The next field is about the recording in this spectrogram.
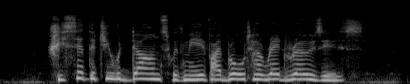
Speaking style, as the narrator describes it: cried the young student

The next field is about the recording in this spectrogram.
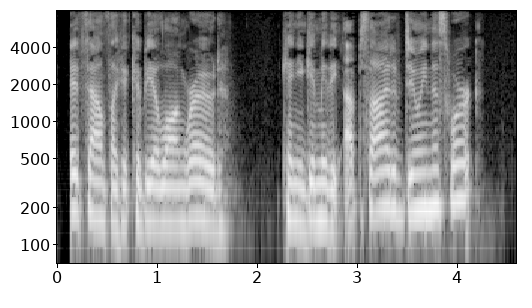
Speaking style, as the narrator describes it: He laughed and said

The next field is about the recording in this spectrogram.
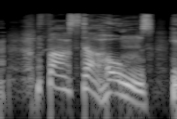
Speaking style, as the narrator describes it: he thought frantically

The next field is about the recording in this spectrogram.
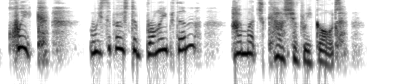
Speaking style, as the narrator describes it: mutter urgently

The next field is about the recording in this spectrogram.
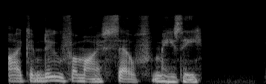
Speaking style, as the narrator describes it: he sighed

